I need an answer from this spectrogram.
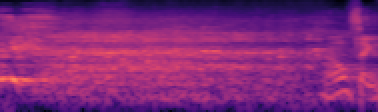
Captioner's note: audience laughing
